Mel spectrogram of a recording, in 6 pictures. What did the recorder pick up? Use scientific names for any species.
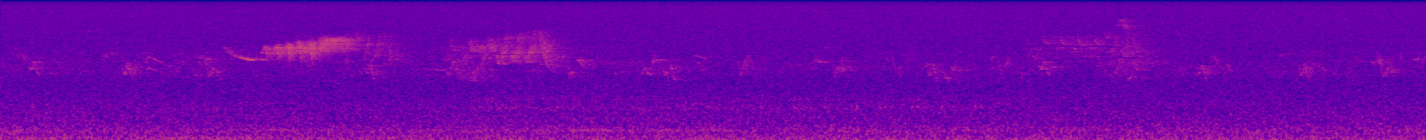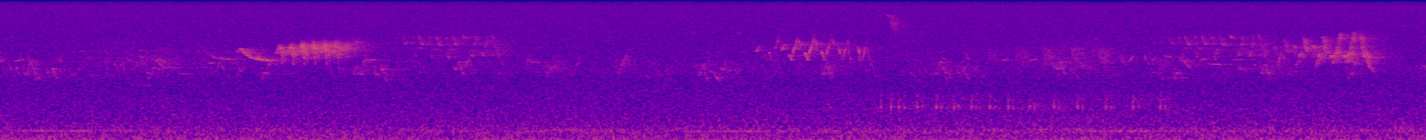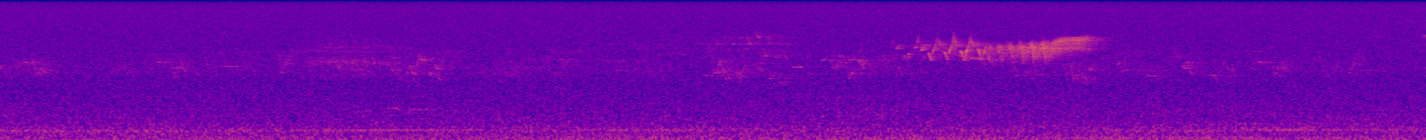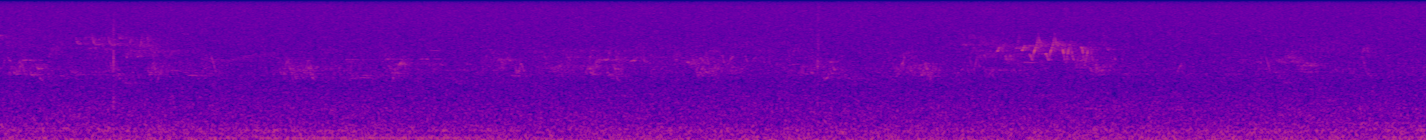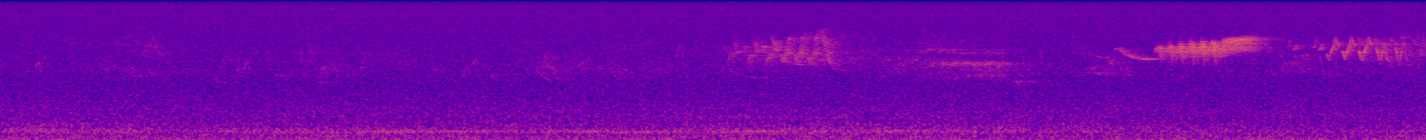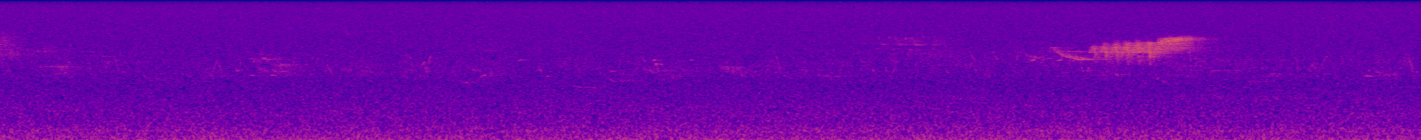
Vireo olivaceus, Sphyrapicus varius, Setophaga caerulescens, Setophaga pensylvanica, Seiurus aurocapilla, Turdus migratorius, Setophaga coronata, Contopus virens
